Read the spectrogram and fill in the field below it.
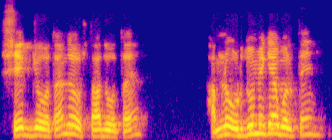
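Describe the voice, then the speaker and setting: High-voiced man teaching pronunciation, lo-fi. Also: quick pace. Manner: drills words by repeating them, patient and coaxing. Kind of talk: online class on Arabic pronunciation.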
